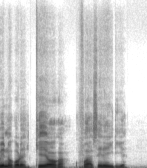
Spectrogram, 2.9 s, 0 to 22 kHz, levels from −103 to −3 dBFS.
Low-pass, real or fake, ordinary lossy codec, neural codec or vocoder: none; fake; none; codec, 44.1 kHz, 7.8 kbps, Pupu-Codec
